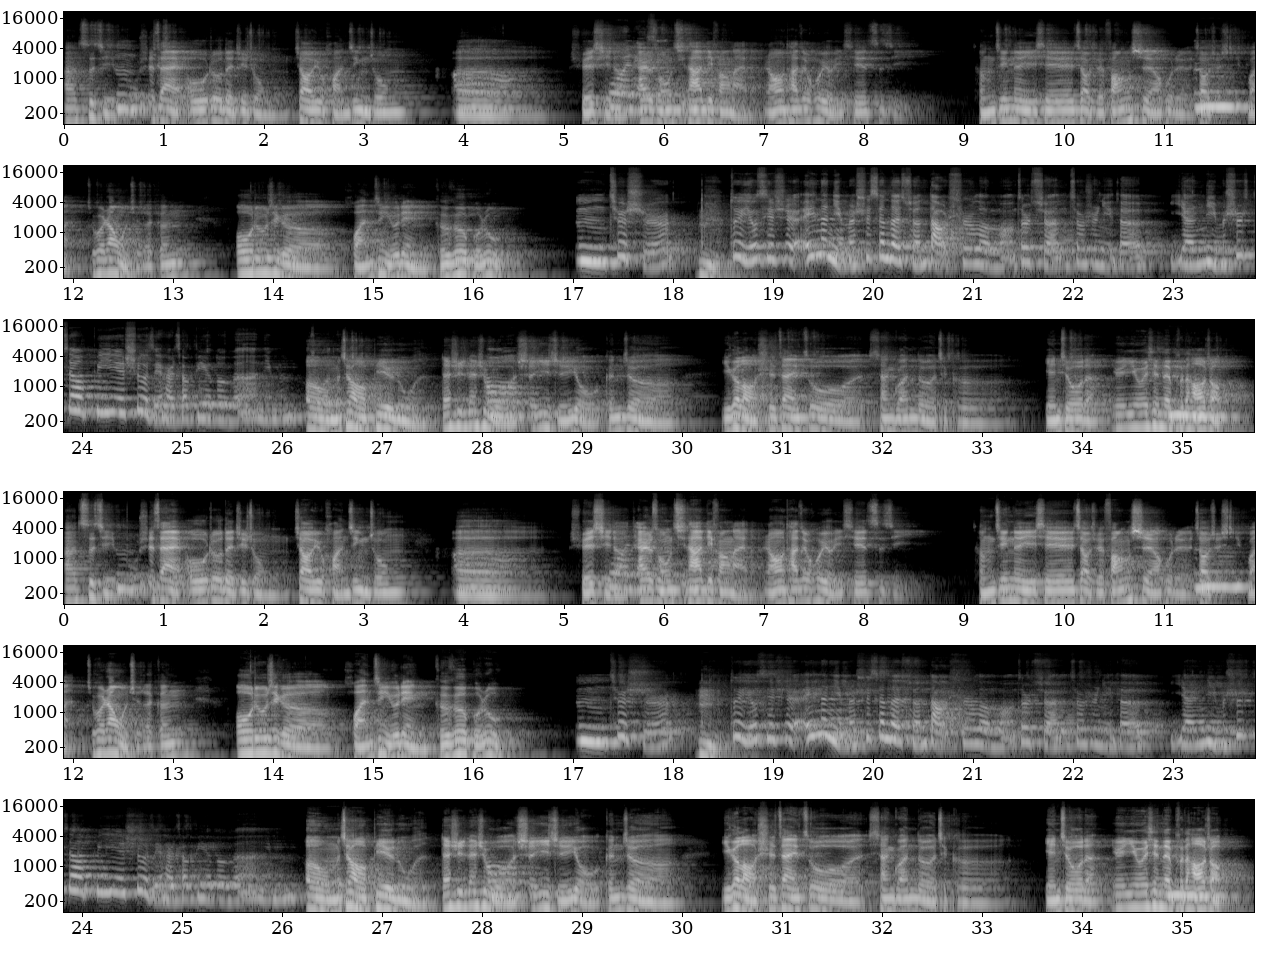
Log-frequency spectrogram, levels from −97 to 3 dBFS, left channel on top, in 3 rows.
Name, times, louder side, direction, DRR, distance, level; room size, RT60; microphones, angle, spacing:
voice 1, 0.0-0.5 0.8-3.4 3.9-4.8 5.2-8.5 9.2-13.2 13.6-16.3 18.2-18.5 26.2-29.9 30.4-33.3 33.6-35.4, right 2 dB, 50° right, 11 dB, 2.0 m, -29 dB
voice 2, 3.9-4.6 5.4-6.3 11.3-11.8 17.0-18.0 18.3-22.7 23.0-26.6 28.0-28.4 34.8-35.4, left 1 dB, 55° left, 6 dB, 3.9 m, -32 dB
28.0 x 27.5 x 7.0 m, 0.78 s
head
